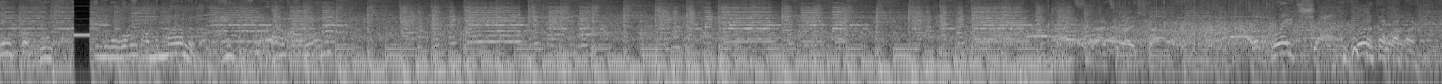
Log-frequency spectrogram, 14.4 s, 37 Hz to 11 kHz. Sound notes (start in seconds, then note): 8.7 crowd cheers; 12.9 laughing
